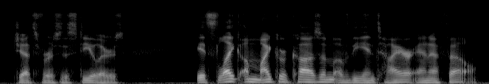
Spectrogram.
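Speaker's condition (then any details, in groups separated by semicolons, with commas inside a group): No condition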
